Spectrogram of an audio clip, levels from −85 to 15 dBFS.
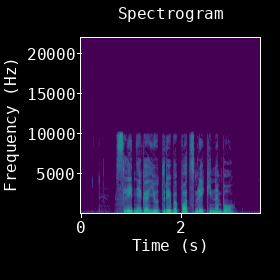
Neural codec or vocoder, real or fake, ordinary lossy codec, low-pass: none; real; MP3, 96 kbps; 9.9 kHz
